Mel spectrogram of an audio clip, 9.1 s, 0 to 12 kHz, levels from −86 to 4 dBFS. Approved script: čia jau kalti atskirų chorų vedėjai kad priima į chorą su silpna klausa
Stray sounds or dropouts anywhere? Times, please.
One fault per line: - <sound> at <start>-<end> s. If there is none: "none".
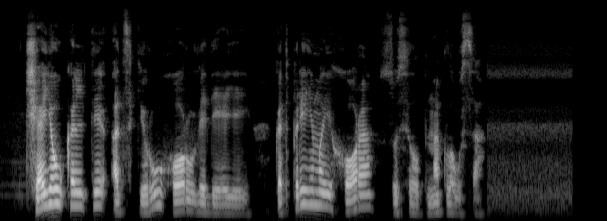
none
